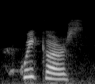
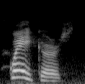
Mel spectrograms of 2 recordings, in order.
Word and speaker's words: Quakers: to be quakers so this is going to have a long a sound quakers quicker quickers with e with er quickers no it's going to be quay quakers quakers there you go quakers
